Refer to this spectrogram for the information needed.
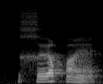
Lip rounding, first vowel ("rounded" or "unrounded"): rounded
